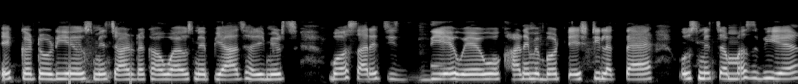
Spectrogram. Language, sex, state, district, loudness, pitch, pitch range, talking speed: Hindi, female, Bihar, Kishanganj, -13 LUFS, 245 Hz, 235-255 Hz, 220 wpm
